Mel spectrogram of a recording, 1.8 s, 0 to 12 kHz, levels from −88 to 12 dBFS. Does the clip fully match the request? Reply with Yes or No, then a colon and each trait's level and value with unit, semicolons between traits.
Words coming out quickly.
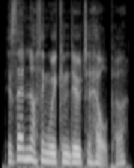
Yes: fast, 300 wpm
